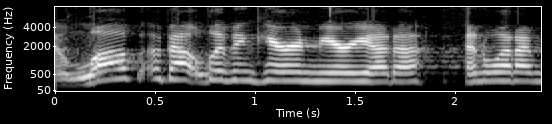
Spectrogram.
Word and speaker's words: Murrieta: Murrieta is the pronunciation, not Murrieta.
